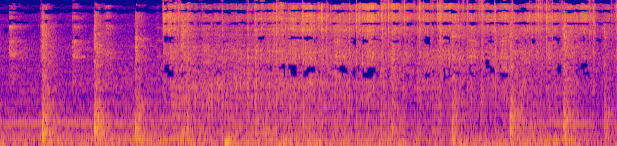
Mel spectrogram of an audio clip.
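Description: Stick welder's arc crackling steadily as it lays a weld on a steel truck wheel rim, with a few sharper pops and a steady low hum underneath.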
